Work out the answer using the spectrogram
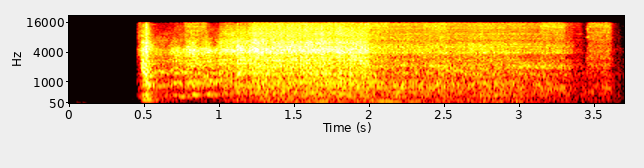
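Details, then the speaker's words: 1965 Chevrolet Impala, start after sitting 20 years: short crank, then a sharp roar as it fires on brake cleaner used as starting fluid and holds a rough, hissy run; smoky exhaust smelling of gas, not oil. "Looks like the poor thing needs a little help. Let me get a little help for it. 12 seconds later. Little brake cleaner, man."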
